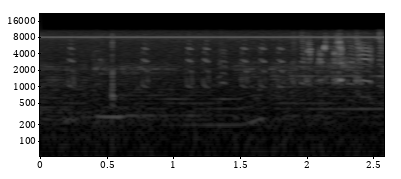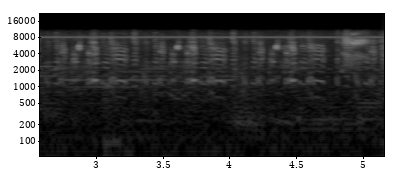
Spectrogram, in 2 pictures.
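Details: Zebra finches, recorded around 2 March 2010, give short, nasal, trumpet-like beeps, several birds overlapping in a busy, quickening chatter, with a faint low tonal hum early on.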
